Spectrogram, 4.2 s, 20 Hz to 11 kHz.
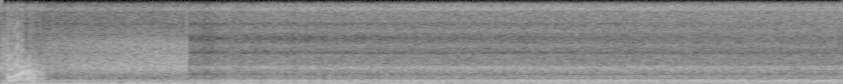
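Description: Cabin sound of a Cessna 310Q's twin piston engines and propellers on landing: a loud, steady drone. About two seconds in, it drops to a lower pitch as power comes off.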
